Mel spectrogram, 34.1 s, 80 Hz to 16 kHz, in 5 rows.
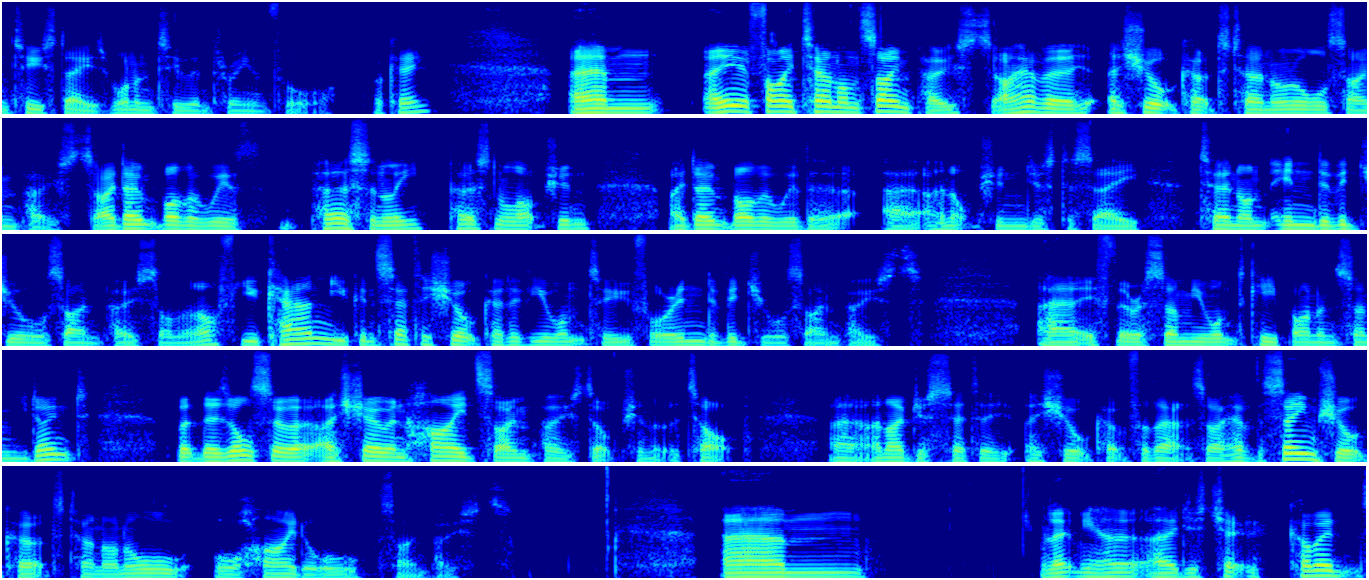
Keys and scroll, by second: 4.5 alt+super+s.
